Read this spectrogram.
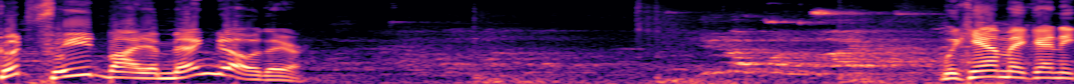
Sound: yelling

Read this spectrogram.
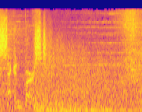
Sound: booming

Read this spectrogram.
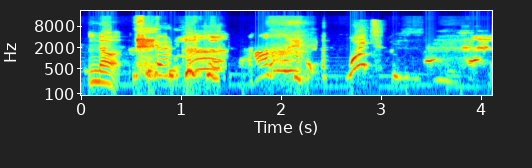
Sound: laughing

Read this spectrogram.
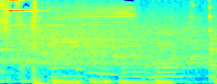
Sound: crowd cheers

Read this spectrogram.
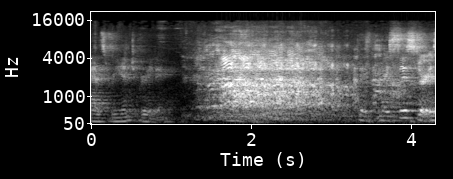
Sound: crowd laughing

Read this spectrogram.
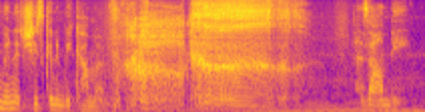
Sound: growls

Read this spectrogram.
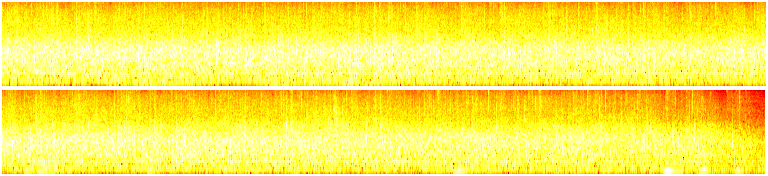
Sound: applause

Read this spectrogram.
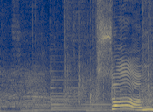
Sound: audience cheering quietly

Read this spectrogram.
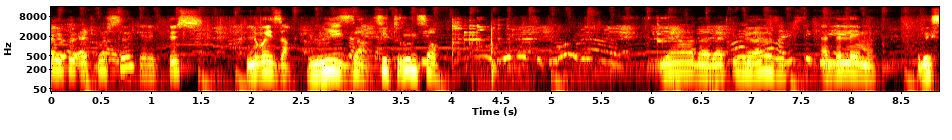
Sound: foreign language

